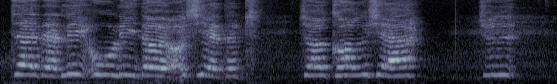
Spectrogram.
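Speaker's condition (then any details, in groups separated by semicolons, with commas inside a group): Cerebral palsy; rest of body not mobile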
